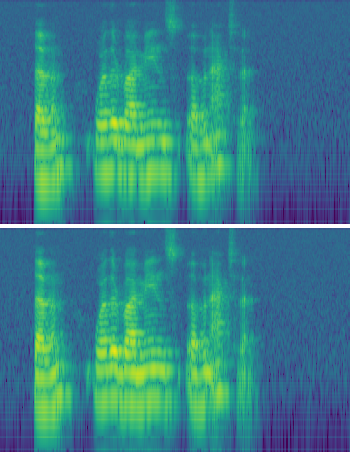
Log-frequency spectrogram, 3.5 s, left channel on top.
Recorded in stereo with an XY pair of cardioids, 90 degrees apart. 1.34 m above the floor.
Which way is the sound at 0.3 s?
25° right.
